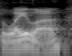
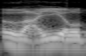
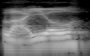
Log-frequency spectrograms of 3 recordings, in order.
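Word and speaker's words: ליל: Um, but just like the the name that occasionally we'll see in English, Leila, uh, is is very similar to how you pronounce that, Leila. But we're going to go with Liel because that is the the root. So, if you want to say it with me, Liel means night.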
